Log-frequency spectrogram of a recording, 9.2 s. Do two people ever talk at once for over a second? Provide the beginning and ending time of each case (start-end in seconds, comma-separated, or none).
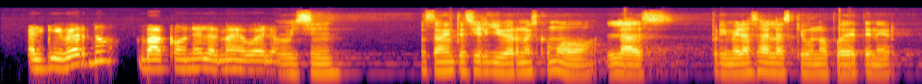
none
